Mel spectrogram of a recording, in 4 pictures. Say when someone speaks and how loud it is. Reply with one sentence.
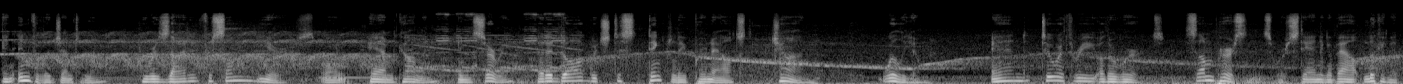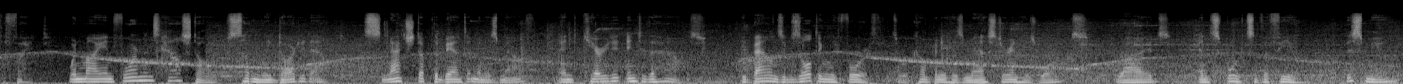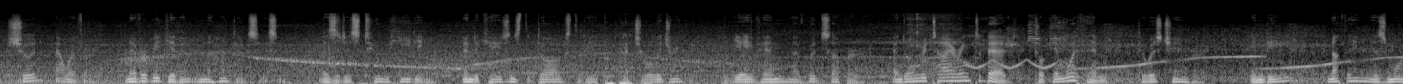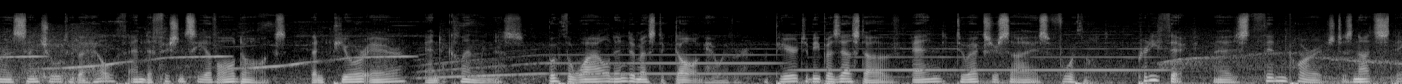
The talking can be heard from 0.0 to 56.0 s, at a steady volume.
